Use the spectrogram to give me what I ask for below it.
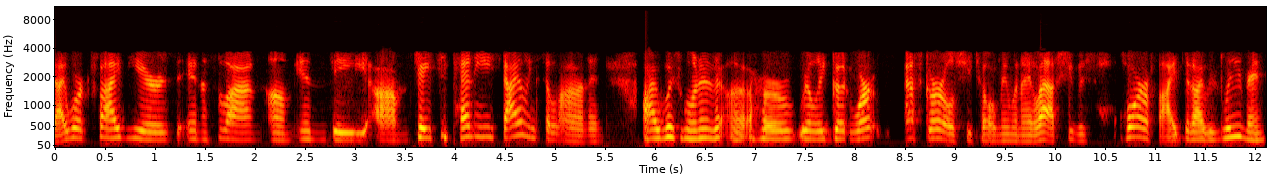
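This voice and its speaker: A woman speaks with very wide pitch swings. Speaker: barber shop owner. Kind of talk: casual radio interview.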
